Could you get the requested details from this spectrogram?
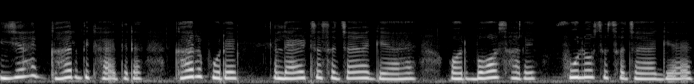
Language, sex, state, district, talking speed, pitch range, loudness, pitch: Hindi, female, Chandigarh, Chandigarh, 180 wpm, 270-310 Hz, -14 LUFS, 280 Hz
